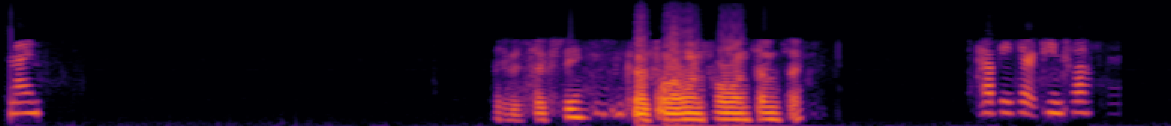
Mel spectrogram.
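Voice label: Simulcast police department, scanner audio trunk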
